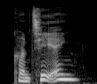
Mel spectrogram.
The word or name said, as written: kontering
